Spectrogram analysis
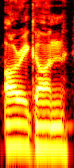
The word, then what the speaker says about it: Oregon: What did I say? Oregon. Like polygon.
